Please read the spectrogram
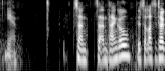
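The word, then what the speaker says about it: Sátántangó: Satan Tango. Yeah, that's how you pronounce it. – Yeah, Satan Tango.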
